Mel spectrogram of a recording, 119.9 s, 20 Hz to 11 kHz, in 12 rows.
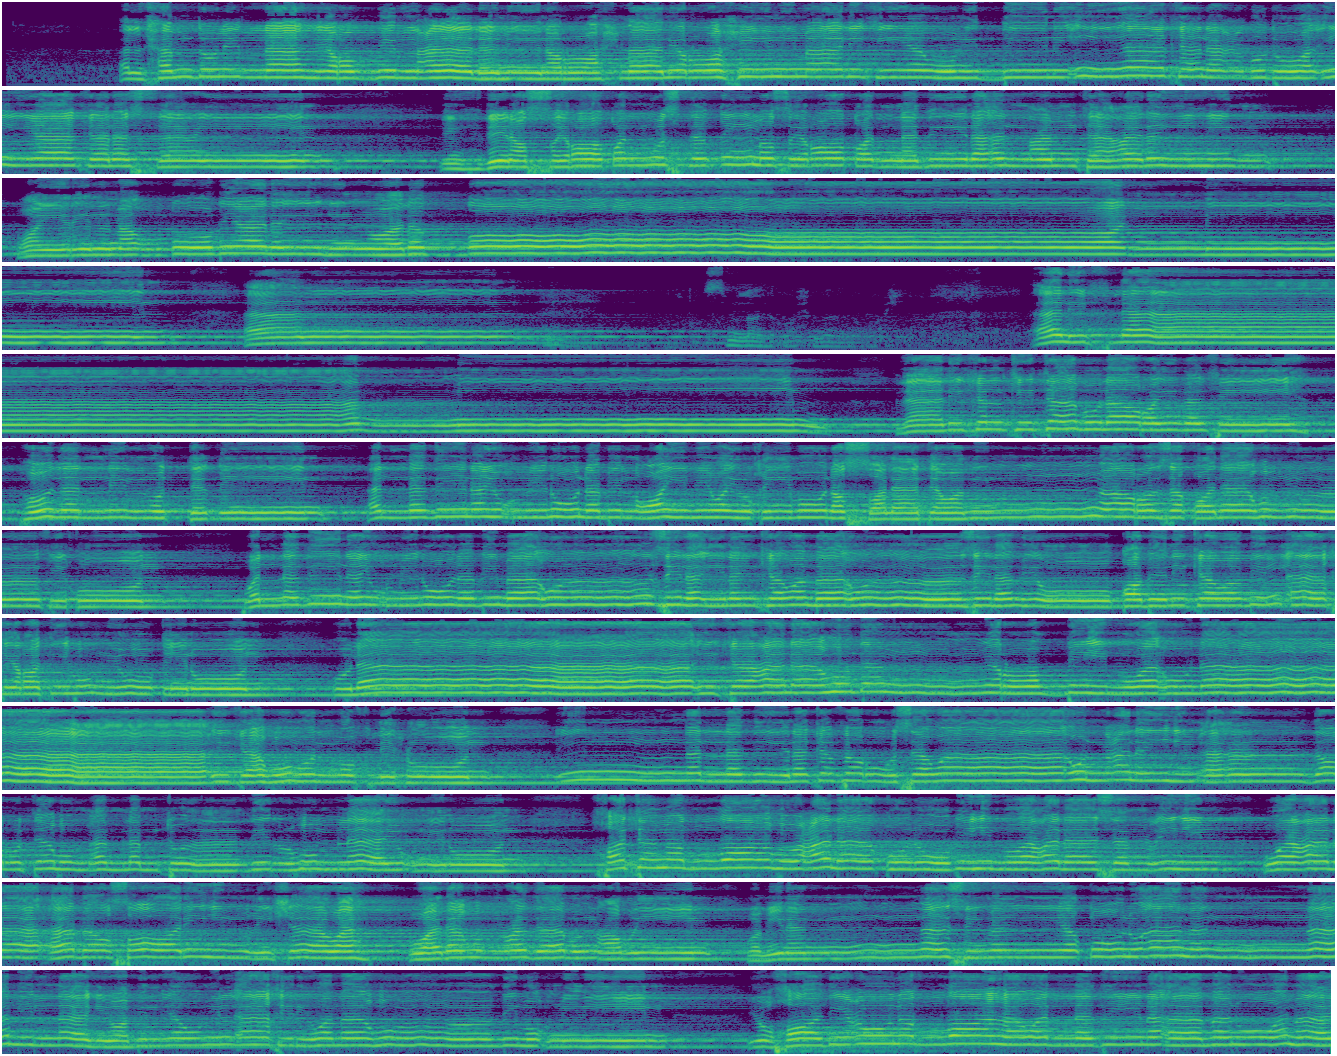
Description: تراويح ليلة 1 رمضان 1446هـ من سورة البقرة (1-59) | Taraweeh 1st night Ramadan 1446H > تراويح الحرم المكي عام 1446 🕋 > التراويح - تلاوات الحرمين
